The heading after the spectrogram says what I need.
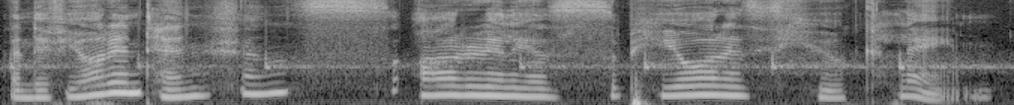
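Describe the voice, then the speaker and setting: A woman voicing a lonely, guarded gorgon in ASMR roleplay, speaking softly in hesitant, formal phrases that often drop near a whisper. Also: medium pitch, drawn-out words, a little hiss or hum. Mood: guarded, calm. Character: lonely, guarded female gorgon, wary yet curious.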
